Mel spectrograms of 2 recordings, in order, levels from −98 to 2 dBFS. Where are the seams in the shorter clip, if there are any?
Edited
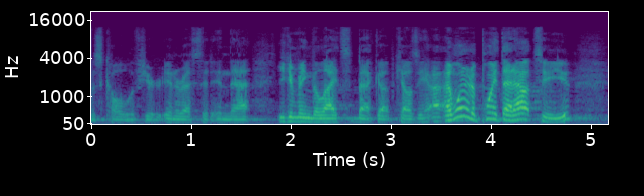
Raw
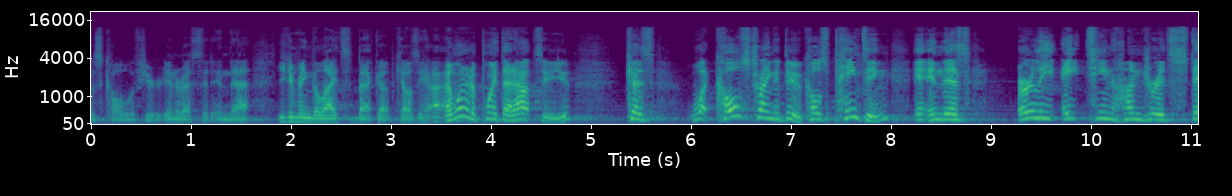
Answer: none

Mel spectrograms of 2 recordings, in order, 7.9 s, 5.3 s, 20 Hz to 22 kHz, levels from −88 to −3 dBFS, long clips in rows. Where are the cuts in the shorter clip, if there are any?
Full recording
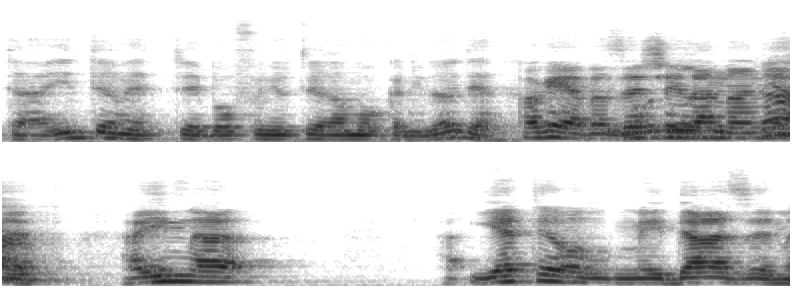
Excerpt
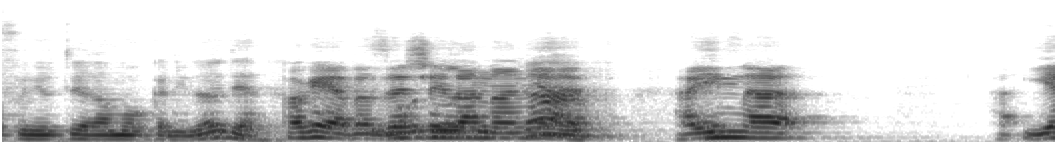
none

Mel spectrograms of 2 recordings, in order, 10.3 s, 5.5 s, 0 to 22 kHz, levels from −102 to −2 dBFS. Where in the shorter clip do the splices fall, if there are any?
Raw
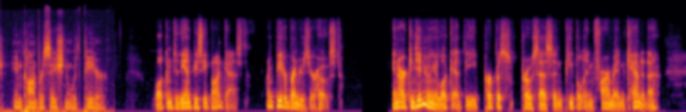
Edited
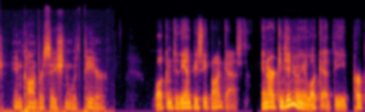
3.8 s

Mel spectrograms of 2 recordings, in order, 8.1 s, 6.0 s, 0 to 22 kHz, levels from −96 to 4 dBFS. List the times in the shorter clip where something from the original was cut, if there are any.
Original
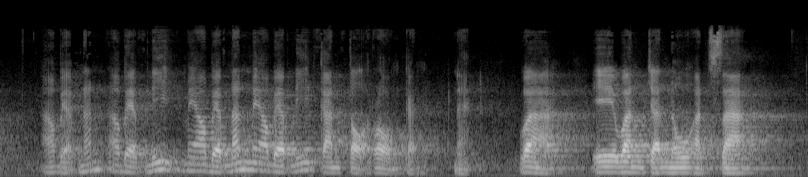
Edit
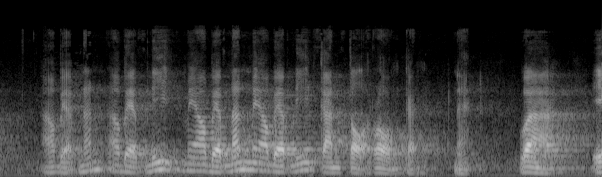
none

